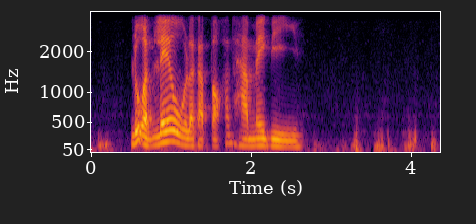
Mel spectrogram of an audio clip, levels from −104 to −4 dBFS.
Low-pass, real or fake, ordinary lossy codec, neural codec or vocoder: 3.6 kHz; fake; none; codec, 24 kHz, 0.9 kbps, WavTokenizer, medium speech release version 1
